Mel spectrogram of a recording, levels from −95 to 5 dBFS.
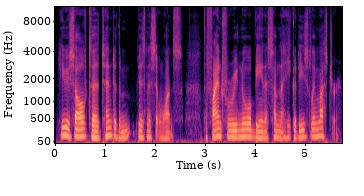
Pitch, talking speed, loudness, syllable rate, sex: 120 Hz, 220 wpm, -20 LUFS, 6.0 syllables/s, male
